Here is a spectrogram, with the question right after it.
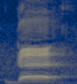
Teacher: ग ये जब आप बोलते हैं इसकी ध्वनि कंठ से आती है तो इसको कंठ वाले वर्ण बोला जाता है नेक्स्ट क्वेश्चन अपना है किस व्यंजन के उच्चारण में जीवा ताल्लु से नहीं टकराती है।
